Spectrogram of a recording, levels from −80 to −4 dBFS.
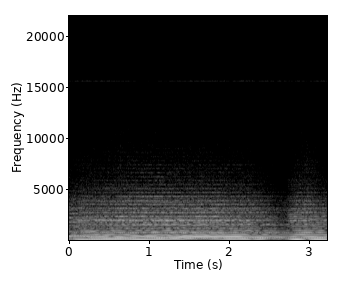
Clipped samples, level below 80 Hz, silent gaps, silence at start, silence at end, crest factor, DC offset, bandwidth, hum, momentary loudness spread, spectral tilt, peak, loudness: under 0.1%; -56 dBFS; none; 0 s; 0 s; 12 dB; 0.2%; 8.4 kHz; none; 5 LU; -7.5 dB/octave; -18 dBFS; -30 LUFS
